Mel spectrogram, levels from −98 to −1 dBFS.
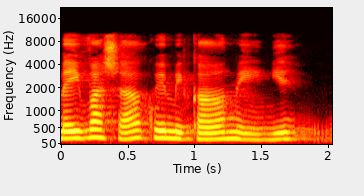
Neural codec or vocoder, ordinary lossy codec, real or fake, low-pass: autoencoder, 22.05 kHz, a latent of 192 numbers a frame, VITS, trained on one speaker; MP3, 96 kbps; fake; 9.9 kHz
